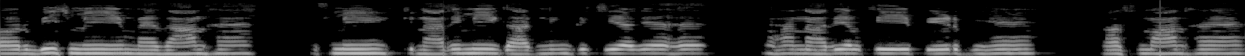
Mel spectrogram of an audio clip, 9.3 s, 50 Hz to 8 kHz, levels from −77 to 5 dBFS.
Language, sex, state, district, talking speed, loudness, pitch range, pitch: Hindi, female, Chhattisgarh, Balrampur, 135 wpm, -24 LUFS, 200-215 Hz, 210 Hz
